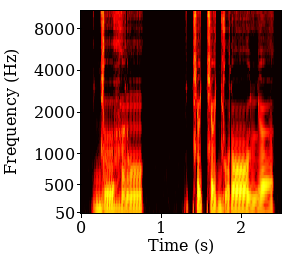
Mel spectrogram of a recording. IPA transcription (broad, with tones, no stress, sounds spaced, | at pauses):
ɟ ɯː˦ ɦ ə̃˧ ɾ ũ˦ | c ə˦ c ə˦˨ ɟ u˧ ɾ oː˦˨ ʎ ə˨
